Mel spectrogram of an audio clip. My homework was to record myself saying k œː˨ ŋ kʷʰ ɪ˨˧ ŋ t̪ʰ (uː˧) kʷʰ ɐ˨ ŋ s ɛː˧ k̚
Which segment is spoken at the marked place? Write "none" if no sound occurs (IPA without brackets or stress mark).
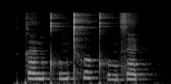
uː˧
